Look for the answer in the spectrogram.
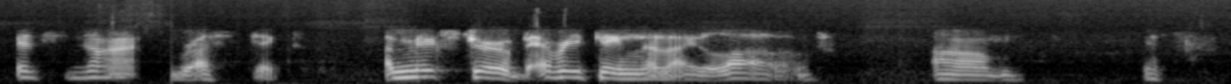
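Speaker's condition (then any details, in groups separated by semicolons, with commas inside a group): Parkinson's; recent onset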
